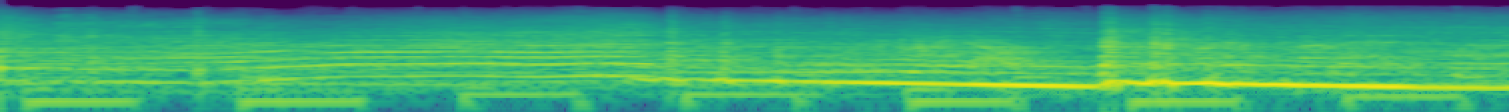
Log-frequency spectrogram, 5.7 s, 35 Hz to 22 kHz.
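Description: BMW M4 DTM race car's V8 engine at speed on the track. Its note rises briefly, then the revs fall steadily over the last three seconds, with a sharp crack a little past the four-second mark.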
